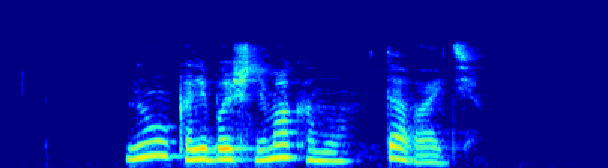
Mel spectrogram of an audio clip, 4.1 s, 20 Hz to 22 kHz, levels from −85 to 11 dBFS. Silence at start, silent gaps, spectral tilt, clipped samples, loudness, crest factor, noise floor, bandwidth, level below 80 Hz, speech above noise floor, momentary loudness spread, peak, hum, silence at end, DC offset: 0.85 s; none; -5 dB/octave; under 0.1%; -29 LUFS; 18 dB; -85 dBFS; 8 kHz; -76 dBFS; 56 dB; 16 LU; -14 dBFS; none; 0.95 s; under 0.1%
